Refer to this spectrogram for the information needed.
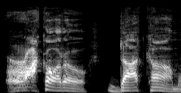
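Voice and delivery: "rock auto dot com" with ROCK rolled out dramatically; showy brand-name delivery. Shown as a demonstration. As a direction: relish "rock auto dot com", drawing out the first word. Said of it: "just by the way I say it".

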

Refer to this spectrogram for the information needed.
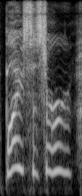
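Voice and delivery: high, sing-song farewell; mock Tati line read. Quoting the famous apology video sign-off, high and sing-song. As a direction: bid her goodbye with fake sweetness. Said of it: "perfect line read".

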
